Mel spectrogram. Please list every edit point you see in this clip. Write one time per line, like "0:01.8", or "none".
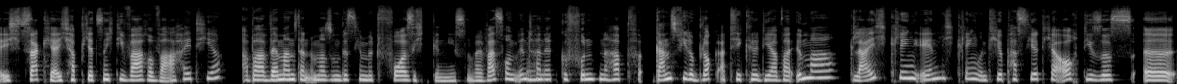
0:02.3
0:03.0
0:05.0
0:06.4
